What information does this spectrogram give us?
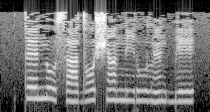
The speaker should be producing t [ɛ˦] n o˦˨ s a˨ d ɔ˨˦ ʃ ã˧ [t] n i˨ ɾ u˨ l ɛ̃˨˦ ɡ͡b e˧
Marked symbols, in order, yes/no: yes, no

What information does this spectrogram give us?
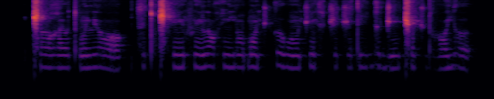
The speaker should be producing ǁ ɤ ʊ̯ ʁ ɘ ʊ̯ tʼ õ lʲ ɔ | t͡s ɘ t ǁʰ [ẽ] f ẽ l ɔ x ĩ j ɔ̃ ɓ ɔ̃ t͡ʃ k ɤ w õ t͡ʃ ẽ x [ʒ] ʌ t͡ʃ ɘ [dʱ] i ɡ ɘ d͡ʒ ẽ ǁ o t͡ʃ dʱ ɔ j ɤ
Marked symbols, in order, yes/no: yes, no, no

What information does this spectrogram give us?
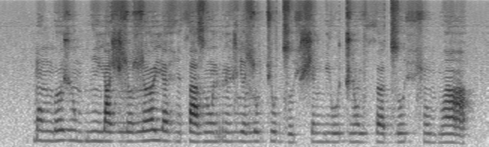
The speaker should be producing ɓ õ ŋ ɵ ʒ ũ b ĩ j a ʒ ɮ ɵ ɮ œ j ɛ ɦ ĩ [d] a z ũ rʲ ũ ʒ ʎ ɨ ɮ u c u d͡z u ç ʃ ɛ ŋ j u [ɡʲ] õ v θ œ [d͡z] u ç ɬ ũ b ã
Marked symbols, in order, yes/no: no, no, yes

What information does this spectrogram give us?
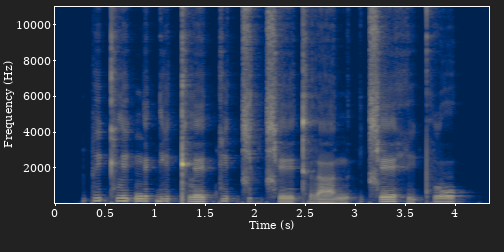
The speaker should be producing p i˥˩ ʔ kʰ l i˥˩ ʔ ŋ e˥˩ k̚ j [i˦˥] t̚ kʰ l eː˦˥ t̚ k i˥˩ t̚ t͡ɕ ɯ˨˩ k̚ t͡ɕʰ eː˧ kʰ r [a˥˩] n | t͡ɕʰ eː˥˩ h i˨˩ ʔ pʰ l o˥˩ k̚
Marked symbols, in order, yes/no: no, no

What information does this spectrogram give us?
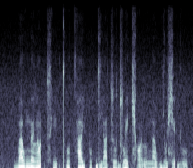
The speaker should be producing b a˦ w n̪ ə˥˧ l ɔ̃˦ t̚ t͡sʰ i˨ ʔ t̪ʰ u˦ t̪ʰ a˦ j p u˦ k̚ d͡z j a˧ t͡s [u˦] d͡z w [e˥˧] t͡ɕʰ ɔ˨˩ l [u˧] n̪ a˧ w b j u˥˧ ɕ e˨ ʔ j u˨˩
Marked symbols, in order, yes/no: no, no, yes

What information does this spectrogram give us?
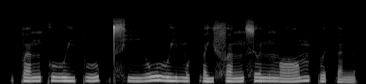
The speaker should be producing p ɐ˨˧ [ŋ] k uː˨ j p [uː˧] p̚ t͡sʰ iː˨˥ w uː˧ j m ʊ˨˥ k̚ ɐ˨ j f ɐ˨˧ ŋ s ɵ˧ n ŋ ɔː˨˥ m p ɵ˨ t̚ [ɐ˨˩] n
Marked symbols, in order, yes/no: yes, no, yes

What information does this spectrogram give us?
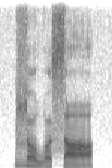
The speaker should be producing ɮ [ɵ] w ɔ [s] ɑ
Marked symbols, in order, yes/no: no, yes

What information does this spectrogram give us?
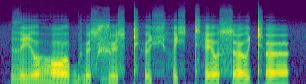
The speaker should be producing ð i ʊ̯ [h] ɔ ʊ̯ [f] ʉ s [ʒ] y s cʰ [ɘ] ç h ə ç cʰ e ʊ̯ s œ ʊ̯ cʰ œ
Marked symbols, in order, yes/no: no, no, yes, no

